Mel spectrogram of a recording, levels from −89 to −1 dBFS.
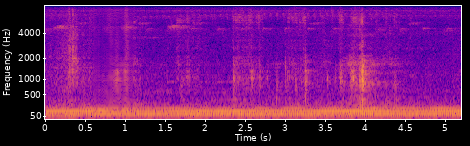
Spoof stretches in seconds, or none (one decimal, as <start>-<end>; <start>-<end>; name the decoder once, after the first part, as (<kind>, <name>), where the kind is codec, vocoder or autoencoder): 0.6-1.1 (vocoder, Vocos)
